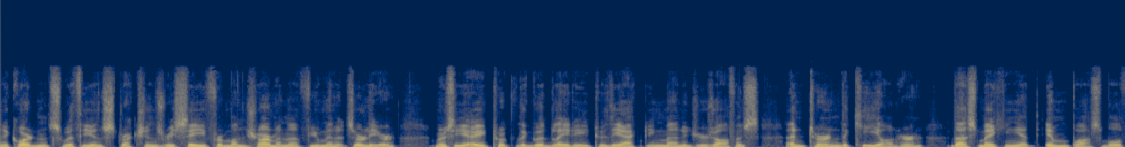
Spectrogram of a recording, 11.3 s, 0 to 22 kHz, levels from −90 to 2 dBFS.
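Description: No technical faults can be heard in this speech, which passes through a call codec whose audio band tops out around 12 kHz.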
